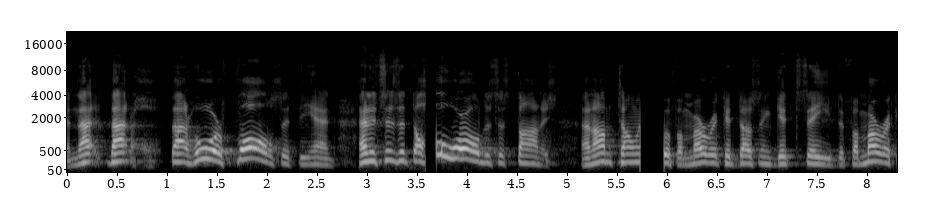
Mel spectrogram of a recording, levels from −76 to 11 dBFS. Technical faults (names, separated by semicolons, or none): digital wireless dropout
